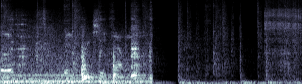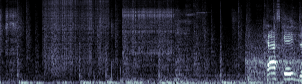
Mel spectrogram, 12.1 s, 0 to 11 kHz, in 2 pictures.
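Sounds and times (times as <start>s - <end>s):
welding arc crackling: 5.3s - 10.1s.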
